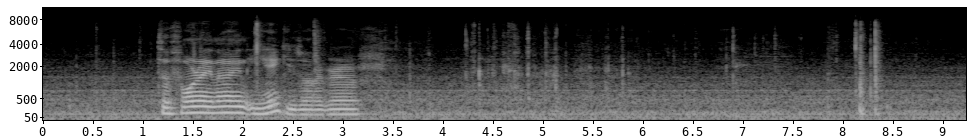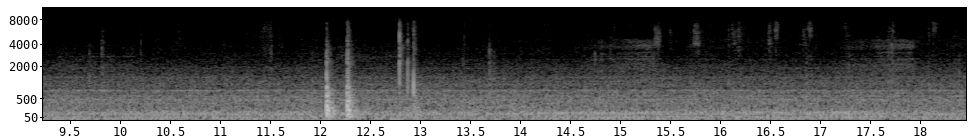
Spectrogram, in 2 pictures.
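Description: Trading cards click and rustle as they are handled.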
